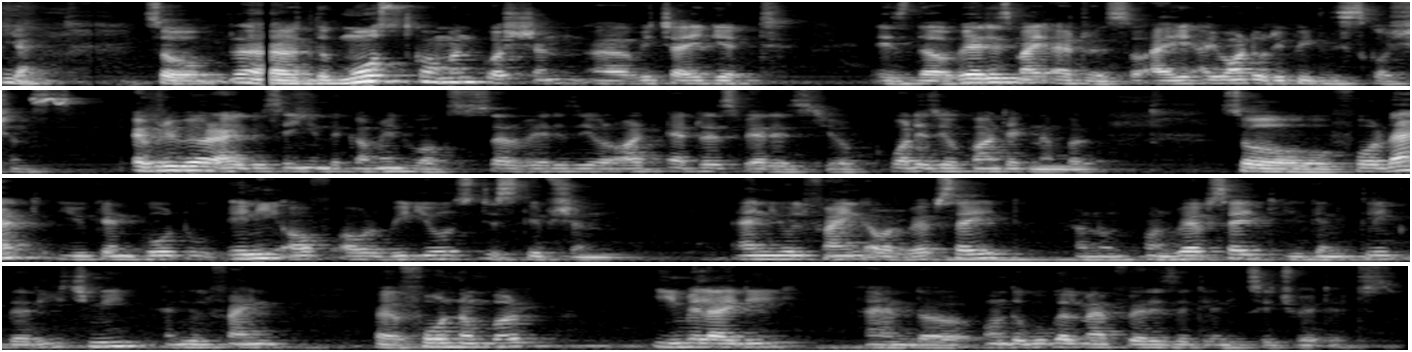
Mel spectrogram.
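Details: Adult male speaker; Normal speech.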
